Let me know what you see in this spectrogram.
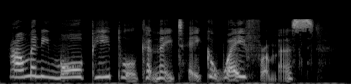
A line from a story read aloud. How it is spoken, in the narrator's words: sobs Livy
